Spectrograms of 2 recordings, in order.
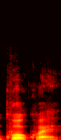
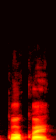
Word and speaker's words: quoque: Tu quoque, fine, except for the extra long o in quoque. Tu quoque would be better, but hey, I'll take it.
